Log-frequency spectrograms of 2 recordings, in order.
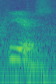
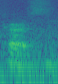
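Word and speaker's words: Peirce: you would might think that it should be pronounced peers but it should not be it's a nice curse uh he says there are only three ways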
